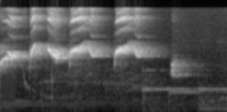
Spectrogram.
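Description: A red-whiskered bulbul calls up close and loud, a series of bright, warbling chirps and whistles in quick succession that trail off into softer notes.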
